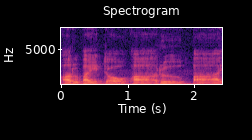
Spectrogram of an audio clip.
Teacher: There's only one R sound. There's no L in Japanese.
